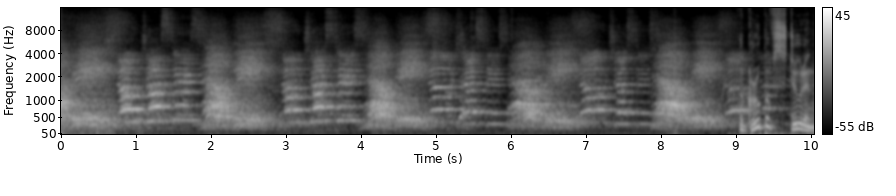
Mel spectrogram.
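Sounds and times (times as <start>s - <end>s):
group singing a chant: 0.0s - 9.1s.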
